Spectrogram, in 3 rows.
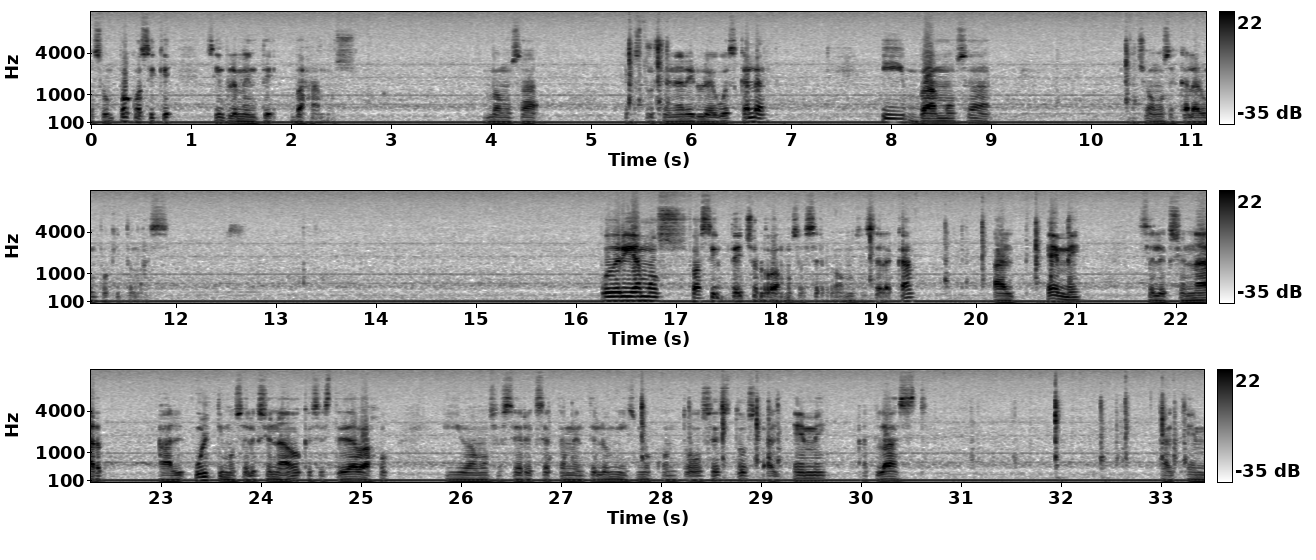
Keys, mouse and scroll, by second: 0.2-2.8 drag, 4.8 e, 5.1 s, 6.2 click, 6.7-7.7 scroll up 2, 9.8 s, 12.0 click, 14.0-16.3 middle drag, 16.3-17.0 scroll up 1, 18.0 right click, 18.8 shift+right click, 20.0 alt+m, 22.9 click, 25.6 right click, 26.9 right click, 28.4 alt+m, 29.1 click, 30.2 right click, 31.1 shift+right click, 32.4 alt+m, 33.0 alt+click.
